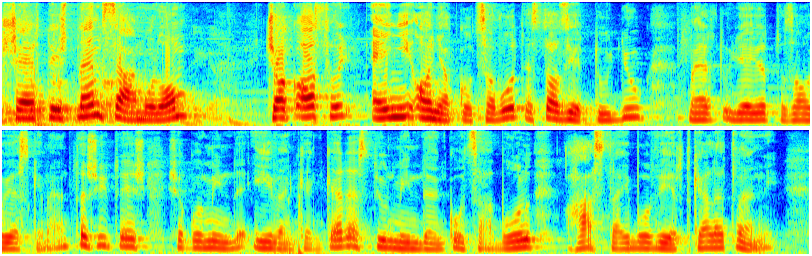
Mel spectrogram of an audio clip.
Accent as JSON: {"language": "Hungarian", "region": "Budapest", "country": "Hungary", "tie": "born or raised there", "also_born_or_lived": "Mezőfalva", "moved": "as an adult", "lives_now": "Nagykarácsony, Hungary", "said": "Pesti létemre, mert én Pesten születtem, anyám is Pesti"}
